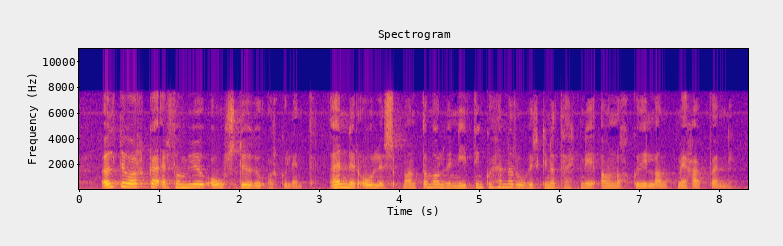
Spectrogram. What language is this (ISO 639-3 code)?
isl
